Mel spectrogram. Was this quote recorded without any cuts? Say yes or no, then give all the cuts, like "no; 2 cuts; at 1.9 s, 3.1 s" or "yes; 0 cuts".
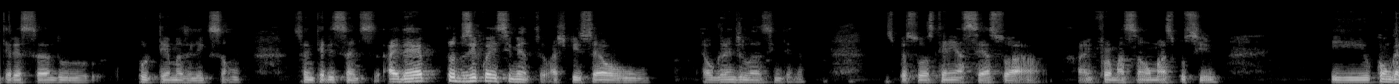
yes; 0 cuts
